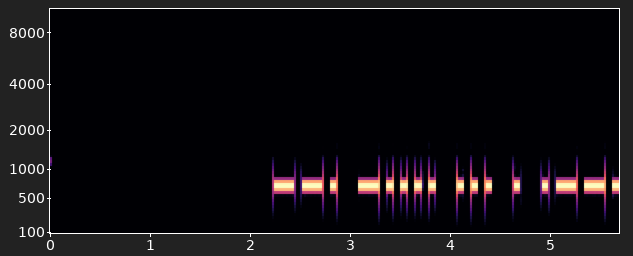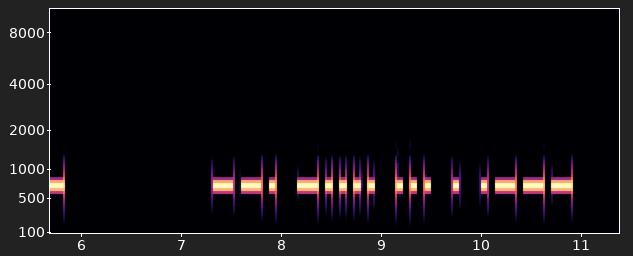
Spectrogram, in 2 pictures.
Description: Morse code, heard as a keyed tone, about 17 wpm, 700 Hz. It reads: G6SEJ G6SEJ
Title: DXCC-100 Call Signs - 5 Characters - Repeated 2x - 17wpm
